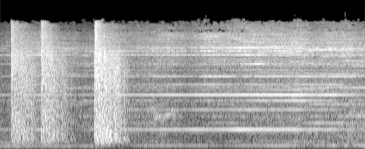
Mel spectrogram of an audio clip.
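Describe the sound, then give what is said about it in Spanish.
Three loud gunshots ring out, the first two in quick succession and the third after a short pause, each with a brief echoing tail, followed by a steady low background hum. These are the shots on a Monday night in the shooting of MP John Newman, as heard by his neighbour at home. “El vecino de Newman, Derek Murphy, está en casa aquel lunes por la noche y oye los disparos.”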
